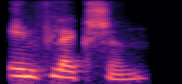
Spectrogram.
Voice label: "inflection", Indian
